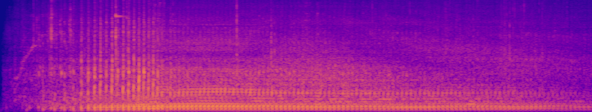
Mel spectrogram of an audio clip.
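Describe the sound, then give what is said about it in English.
A lawn mower engine sputters to life with rapid pulsing, then settles into a loud, steady droning hum that runs unbroken to the end, with no voices, as a boy cuts a lawn with his dad's lawn mower. “He ran into his backyard and grabbed his dad's lawnmower and began to cut Jace's lawn for him.”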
